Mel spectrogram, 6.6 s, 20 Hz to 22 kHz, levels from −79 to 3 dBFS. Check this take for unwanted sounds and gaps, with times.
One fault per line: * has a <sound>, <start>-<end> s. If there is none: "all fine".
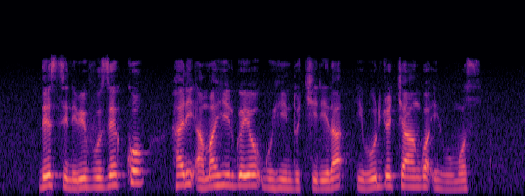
all fine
